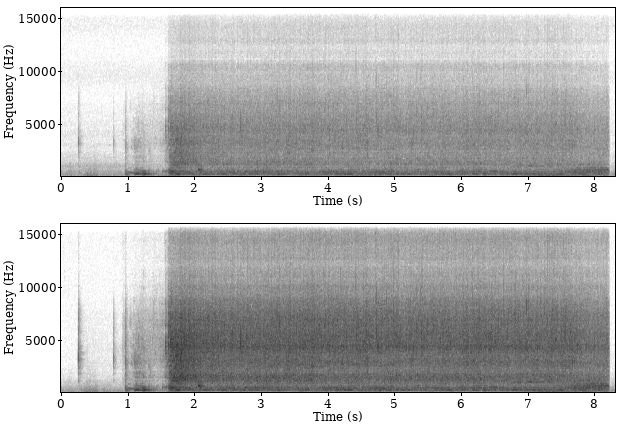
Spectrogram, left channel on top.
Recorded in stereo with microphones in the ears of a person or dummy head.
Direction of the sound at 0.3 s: 40° right (ahead or behind).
